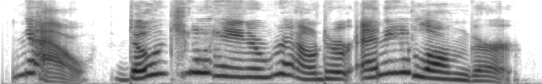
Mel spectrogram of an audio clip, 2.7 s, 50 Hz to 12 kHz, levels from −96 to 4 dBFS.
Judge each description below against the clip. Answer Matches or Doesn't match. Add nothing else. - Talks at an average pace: Matches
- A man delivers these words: Doesn't match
